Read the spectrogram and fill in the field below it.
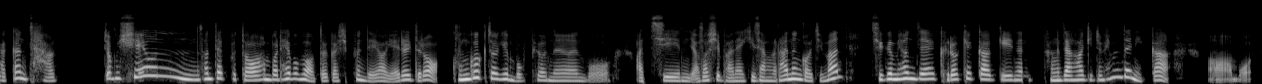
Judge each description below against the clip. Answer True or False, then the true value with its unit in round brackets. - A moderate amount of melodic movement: False (6.2 semitones)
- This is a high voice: True (215 Hz)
